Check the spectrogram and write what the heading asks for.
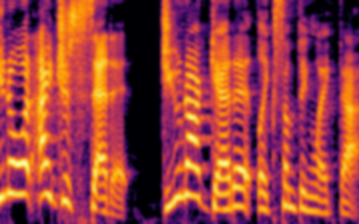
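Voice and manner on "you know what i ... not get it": curt, rude, snippy snap, pitched up. Retelling a phone call with a pizza shop worker: imitating someone snapping rudely. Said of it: "kind of went off on me".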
